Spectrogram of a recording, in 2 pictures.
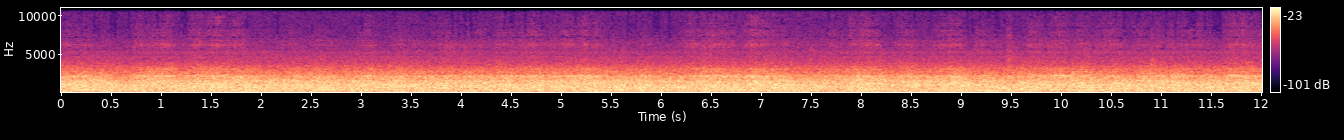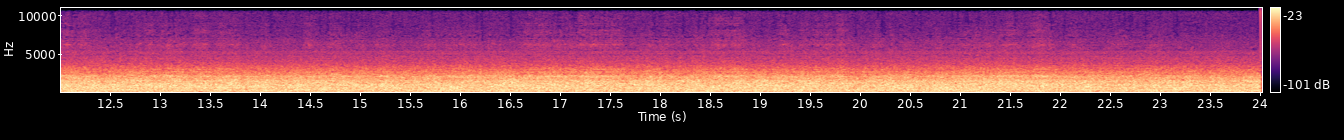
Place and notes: Inside a small private chapel that is owned by Carl Salm Bestattungen. The sound of the room ventilation varying silenty in the empty candle lighted chapel with a decorated coffin.
This recording is part of the intermedia sound art exhibition project - sonic states
soundmap nrw - topographic field recordings, social ambiences and art places
Düsseldorf, Germany, 24 January 2013, 10:40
